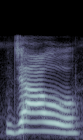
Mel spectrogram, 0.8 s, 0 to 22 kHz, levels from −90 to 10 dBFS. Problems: constant background noise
